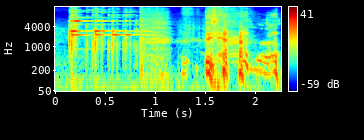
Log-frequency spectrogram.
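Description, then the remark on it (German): Glasses clink and rattle as a table is cleared: a quick run of bright, ringing chinks, then a louder burst of clattering glass and tableware. “Es wird abgeräumt.”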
